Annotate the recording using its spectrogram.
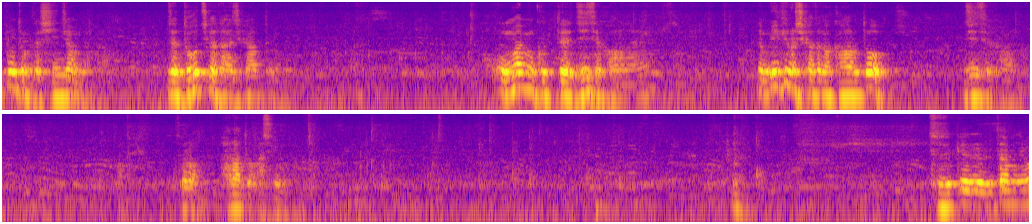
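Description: An elderly man speaks calmly through a clip-on microphone, in short bursts with pauses.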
